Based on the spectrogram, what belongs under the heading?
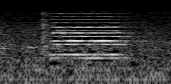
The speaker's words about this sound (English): That's a sound you don't hear very often in this city, is the sound of car honking. In Little India, all the rules get cast aside, by the way.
